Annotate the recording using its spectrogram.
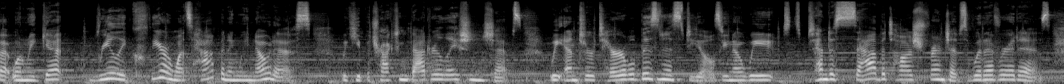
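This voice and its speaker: Music in the background behind a woman speaking at a moderate pace. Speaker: motivational speaker. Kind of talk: motivational keynote talk.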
